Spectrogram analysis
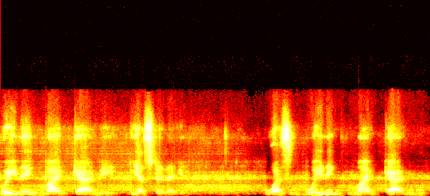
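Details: Person with the non-fluent agrammatic subtype of primary progressive aphasia, a frontotemporal disorder, in conversation with a clinician; non-fluent agrammatic primary progressive aphasia.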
